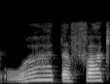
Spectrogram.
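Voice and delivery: high, slow, stunned reaction; retold disbelief. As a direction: act out quiet, drawn-out disbelief. Retold shock at coach leaving.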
